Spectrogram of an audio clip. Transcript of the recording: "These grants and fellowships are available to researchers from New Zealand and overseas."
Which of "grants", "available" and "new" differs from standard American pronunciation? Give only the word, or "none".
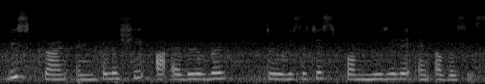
grants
